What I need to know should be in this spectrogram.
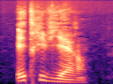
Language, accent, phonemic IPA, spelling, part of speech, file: French, France, /e.tʁi.vjɛʁ/, étrivière, noun, LL-Q150 (fra)-étrivière.wav
- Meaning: stirrup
